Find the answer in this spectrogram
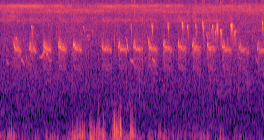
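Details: Indian silverbills preening give a steady stream of short, thin chips, several per second, over low rumbling wind or handling noise.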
